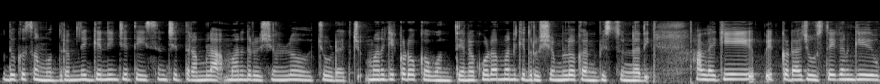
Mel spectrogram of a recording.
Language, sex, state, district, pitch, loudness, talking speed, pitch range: Telugu, female, Andhra Pradesh, Chittoor, 215 Hz, -13 LUFS, 175 wpm, 205-230 Hz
